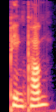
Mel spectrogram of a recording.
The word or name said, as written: pingpong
